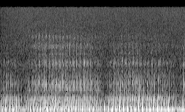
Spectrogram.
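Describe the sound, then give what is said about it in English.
A cat purrs steadily, a low rumbling vibration that pulses in a continuous rhythm with no voices or other sounds. “The answer Pretty is uh, sure. a cat purring.”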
